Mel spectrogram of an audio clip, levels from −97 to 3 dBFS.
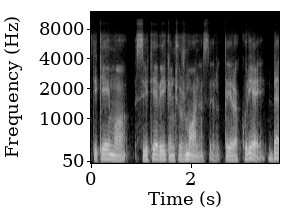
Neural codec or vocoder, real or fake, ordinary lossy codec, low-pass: none; real; Opus, 16 kbps; 7.2 kHz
